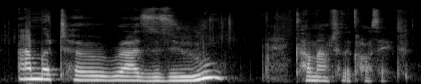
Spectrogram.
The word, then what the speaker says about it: Amaterasu: I'm going to try and pronounce it's Amaterasu.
